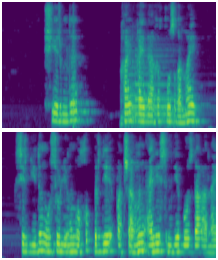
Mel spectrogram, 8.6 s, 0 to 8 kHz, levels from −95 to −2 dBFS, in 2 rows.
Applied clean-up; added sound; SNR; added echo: classical method WPE with log-MMSE.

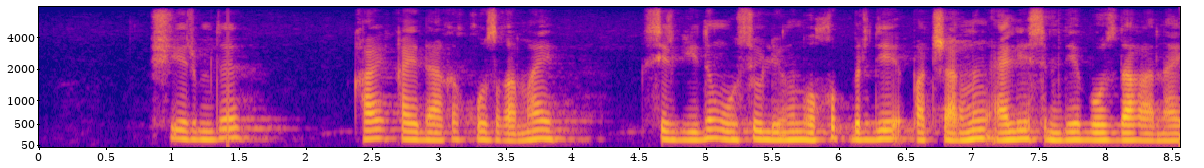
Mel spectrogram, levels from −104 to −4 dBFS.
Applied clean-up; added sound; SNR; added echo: none; none; none; none.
